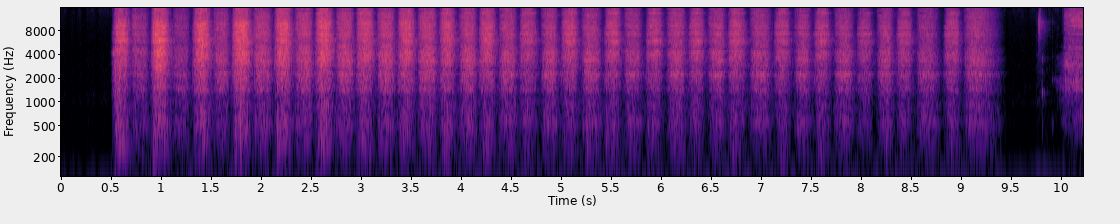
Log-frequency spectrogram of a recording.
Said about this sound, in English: If you are feeling really low, really tired, I recommend right now breathing really deep, really fast, 30 times. Okay, I'm gonna do it with you. You ready?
